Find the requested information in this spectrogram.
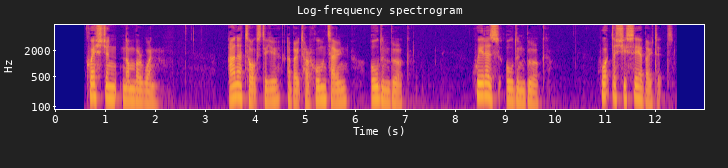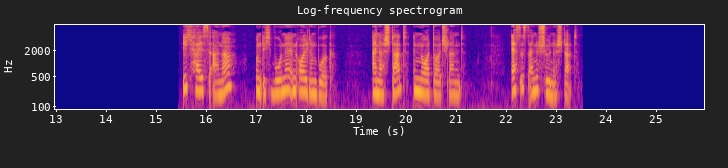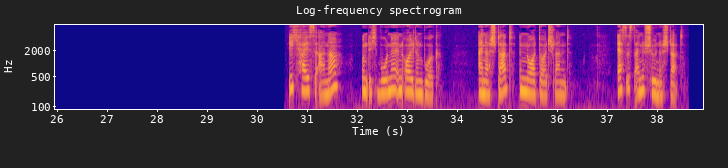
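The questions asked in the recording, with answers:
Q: Where is Oldenburg?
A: In the north of Germany

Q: What does she say about it?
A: It is a beautiful town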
